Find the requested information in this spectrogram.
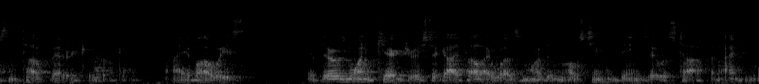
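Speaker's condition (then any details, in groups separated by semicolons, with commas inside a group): ALS; soft spoken, swallowing getting harder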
